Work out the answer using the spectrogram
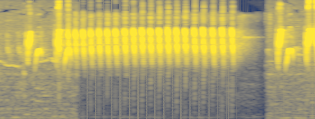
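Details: Bar-winged prinia (ciblek kristal), training song for caged birds: high slurred whistles, then a two-second trill of about twenty crisp repeated notes, then the whistles return.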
